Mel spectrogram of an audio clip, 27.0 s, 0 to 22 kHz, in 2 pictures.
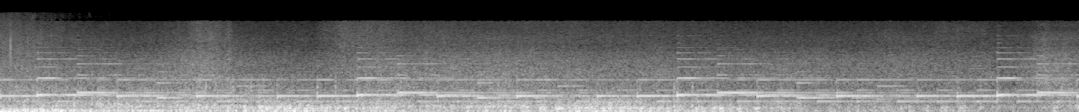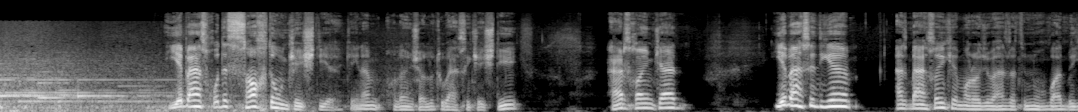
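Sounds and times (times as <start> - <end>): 
sustained droning musical tones: 0.0 - 16.3
heavy rushing floodwaters roaring: 0.0 - 17.5
speech: 15.7 - 20.2, 21.1 - 22.1, 23.2 - 26.9.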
